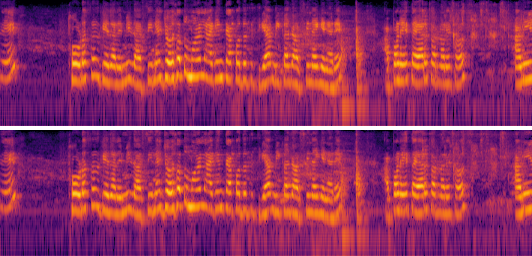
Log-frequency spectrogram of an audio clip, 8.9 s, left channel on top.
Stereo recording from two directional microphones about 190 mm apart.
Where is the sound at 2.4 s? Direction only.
30° left (ahead or behind).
